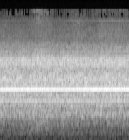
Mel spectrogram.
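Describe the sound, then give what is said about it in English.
A heat gun blows hot air to melt wax onto brown paper, in a steady, loud whooshing roar with a faint high whine running through it, unbroken for the whole stretch and with no voices over it. “I'm gonna flip this heat gun back on. Keep blabbering away. There's the heat gun.”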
